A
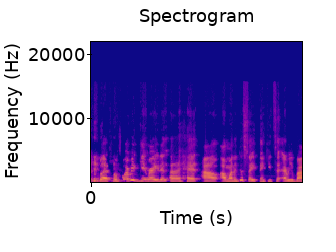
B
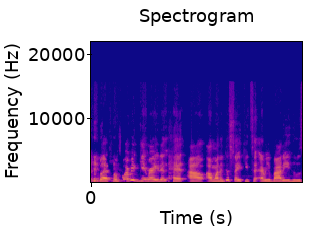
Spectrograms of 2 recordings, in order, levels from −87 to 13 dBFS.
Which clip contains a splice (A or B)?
B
